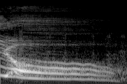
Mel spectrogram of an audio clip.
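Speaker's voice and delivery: loud, high, startled "Yo!"; surprised shout. Retold or imitated. Preacher startled when the wind suddenly dies, loud yelp. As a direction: yelp in sheer amazement.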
